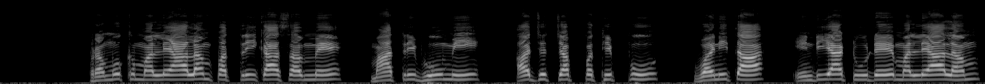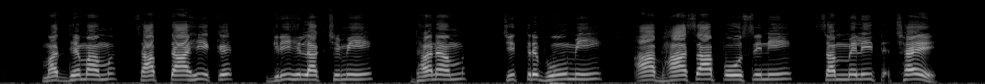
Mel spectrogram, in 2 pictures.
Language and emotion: Maithili, neutral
